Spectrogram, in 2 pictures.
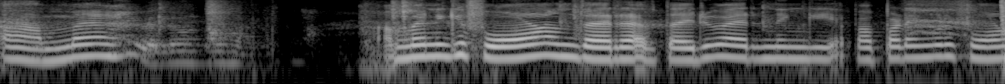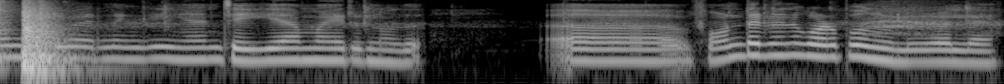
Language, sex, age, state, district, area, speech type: Malayalam, female, 18-30, Kerala, Kottayam, rural, spontaneous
